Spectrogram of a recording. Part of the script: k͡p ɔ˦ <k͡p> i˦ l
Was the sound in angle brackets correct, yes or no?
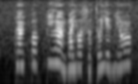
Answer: yes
